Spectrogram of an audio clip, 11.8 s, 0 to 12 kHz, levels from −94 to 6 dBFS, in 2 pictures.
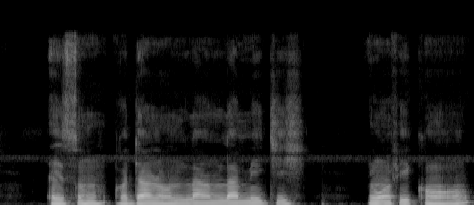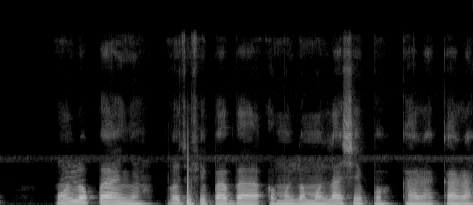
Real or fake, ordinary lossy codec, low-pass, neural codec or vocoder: real; none; 9.9 kHz; none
